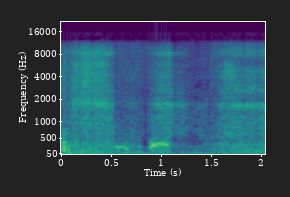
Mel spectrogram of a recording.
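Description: A person's quiet breathy gasps, with one short voiced sound about a second in: soft laughter.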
